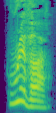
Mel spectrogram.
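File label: "river", British English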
